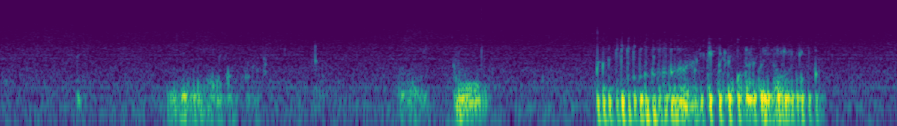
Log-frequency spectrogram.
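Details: Stomach growling recorded up close: low rumbling gurgles in short bursts, then a longer bubbling growl; ordinary borborygmi from gas and fluid moving through the gut.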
